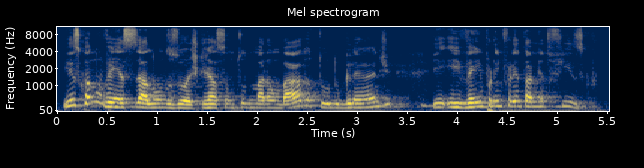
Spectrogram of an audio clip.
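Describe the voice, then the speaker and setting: A man's voice: fairly high pitch, fairly quick. A middle-aged man, a teacher and politician, telling stories as a guest in a casual interview and acting out the dialogue in them. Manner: animated, acts out quoted dialogue in his stories. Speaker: guest teacher and state deputy.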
